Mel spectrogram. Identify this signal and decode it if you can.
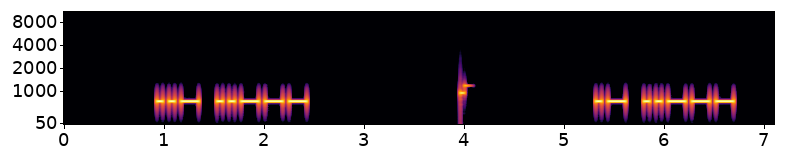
Morse code, heard as a keyed tone, about 20 wpm, 700 Hz. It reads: U 2 A 2
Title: Single-Letter Single-Number 20wpm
